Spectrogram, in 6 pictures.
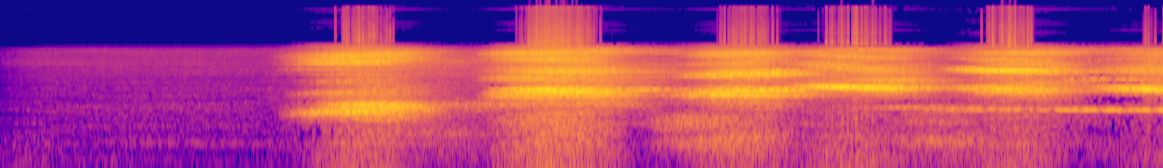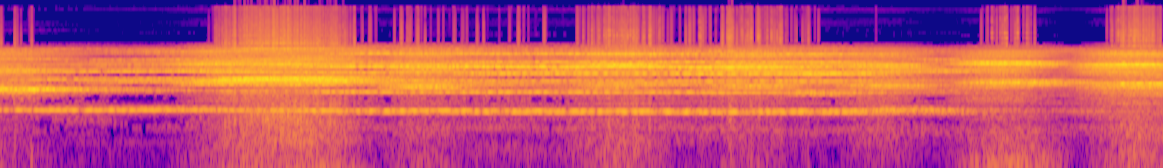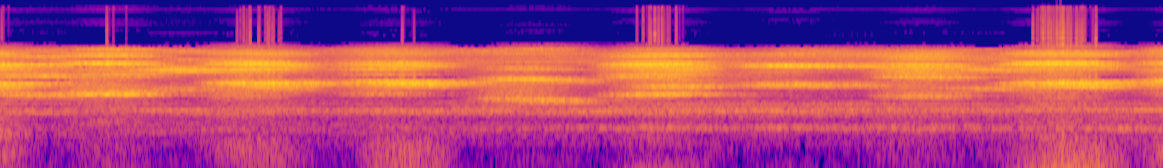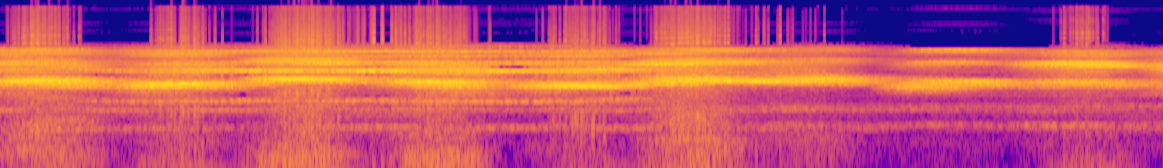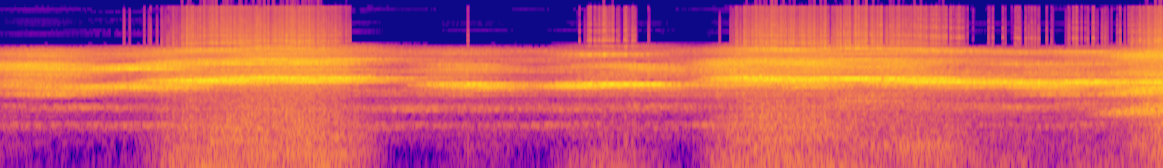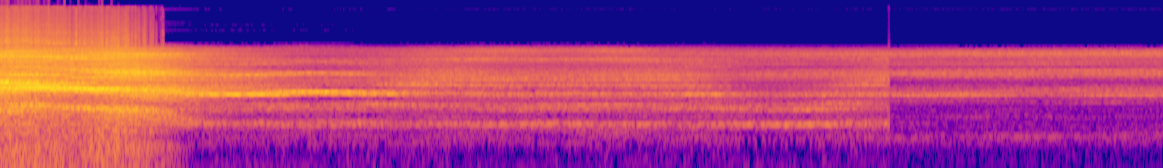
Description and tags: This is my ghost opera sound it is perfect for a movie that is haunted.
